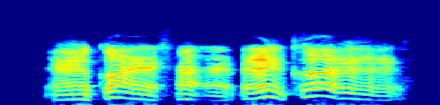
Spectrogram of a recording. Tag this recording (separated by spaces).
male voice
